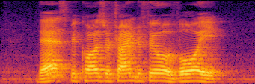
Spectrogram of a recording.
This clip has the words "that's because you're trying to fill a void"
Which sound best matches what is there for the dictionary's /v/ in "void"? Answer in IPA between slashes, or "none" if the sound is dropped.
/v/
